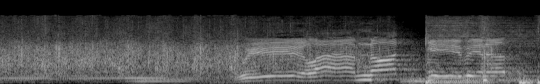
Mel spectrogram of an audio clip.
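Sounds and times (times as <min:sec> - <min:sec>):
church congregation clapping in praise: 0:00.0 - 0:04.0
speech: 0:01.3 - 0:01.8, 0:02.4 - 0:05.3.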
